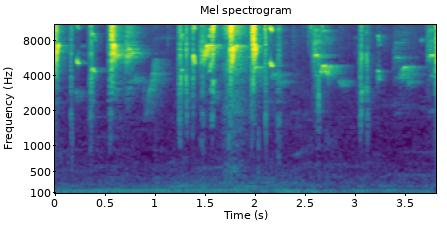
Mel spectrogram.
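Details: Caged olive-backed sunbird in moult, feathers falling out, still singing persistently; dense bursts of sharp, high, piercing chirps and rapid 'shooting' notes, loud peaks near one and two seconds, with low steady hum underneath.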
